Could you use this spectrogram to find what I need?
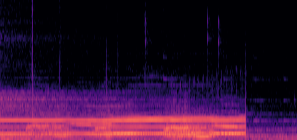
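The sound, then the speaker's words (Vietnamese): A pack of dogs howls in long, wavering, overlapping tones for about two and a half seconds, then cuts off abruptly, leaving a faint low hum. “Nói đoạn, bầy chó chu lên từng hồi.”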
